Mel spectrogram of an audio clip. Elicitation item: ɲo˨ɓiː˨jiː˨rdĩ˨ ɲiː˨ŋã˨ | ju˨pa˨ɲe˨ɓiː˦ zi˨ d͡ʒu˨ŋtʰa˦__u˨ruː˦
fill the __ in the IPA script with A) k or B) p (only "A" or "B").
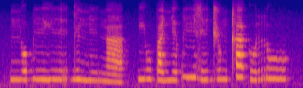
A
